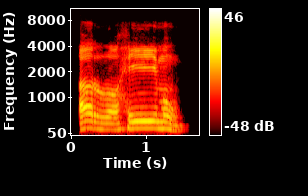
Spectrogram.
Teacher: Alif lamnya hilang masuk ke huruf Dal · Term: Syamsiah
